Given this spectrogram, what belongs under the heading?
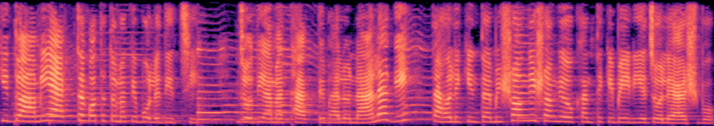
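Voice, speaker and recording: A woman's voice: high-pitched, fast, music in the background, natural voice. A woman voicing a stubborn young city wife in a cartoon, pouty and complaining. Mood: sulky.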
